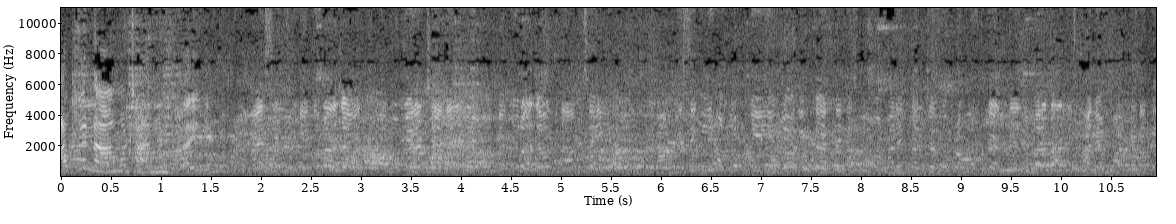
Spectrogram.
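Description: Speech: a woman talking, with the chatter of other people's voices around her in a large hall.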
